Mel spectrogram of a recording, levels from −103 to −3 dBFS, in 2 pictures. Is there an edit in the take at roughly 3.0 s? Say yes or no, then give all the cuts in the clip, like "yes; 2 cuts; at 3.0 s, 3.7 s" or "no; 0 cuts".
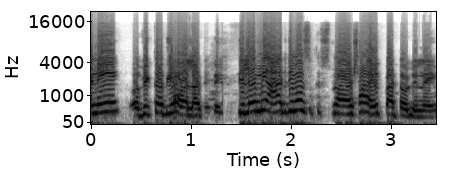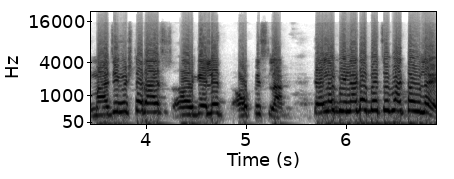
no; 1 cut; at 1.3 s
